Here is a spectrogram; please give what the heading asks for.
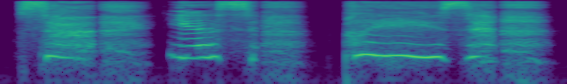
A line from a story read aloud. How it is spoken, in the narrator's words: She cries out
